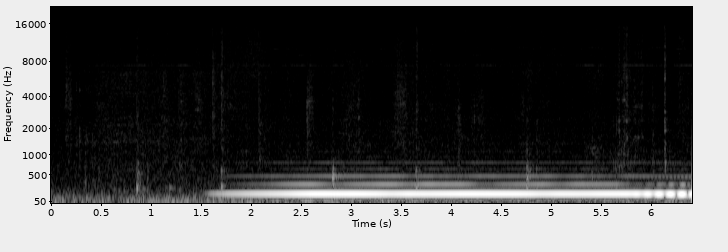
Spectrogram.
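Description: Low sustained drone from a film score, swelling in about a second and a half in and then holding steady, with fainter overtones above it. Near the end a second, lower note joins and the sound starts to waver in an even pulse.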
